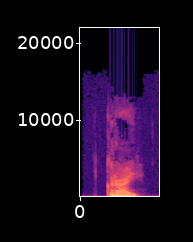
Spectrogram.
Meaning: 1. border, edge, brink, brim, fringe 2. side, rim 3. land, country 4. krai, territory (in Russia)
- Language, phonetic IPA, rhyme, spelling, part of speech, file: Russian, [kraj], -aj, край, noun, Ru-край.ogg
